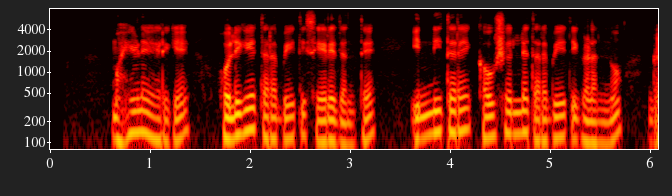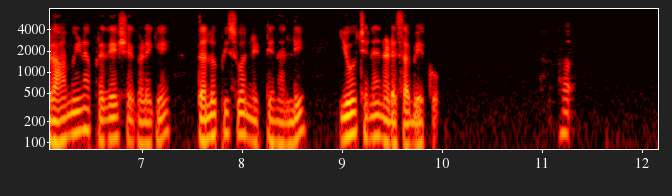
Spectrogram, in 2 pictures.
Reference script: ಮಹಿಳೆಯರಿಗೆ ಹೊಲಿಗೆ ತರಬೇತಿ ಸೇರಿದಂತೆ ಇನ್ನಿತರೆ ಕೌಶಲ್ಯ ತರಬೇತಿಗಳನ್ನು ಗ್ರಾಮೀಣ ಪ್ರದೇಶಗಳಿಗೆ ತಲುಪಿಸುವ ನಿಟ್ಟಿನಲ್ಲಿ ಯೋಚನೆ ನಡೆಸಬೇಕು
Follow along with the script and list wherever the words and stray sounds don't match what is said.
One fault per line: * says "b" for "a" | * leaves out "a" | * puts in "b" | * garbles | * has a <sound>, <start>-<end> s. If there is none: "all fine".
* has a laugh, 11.0-11.4 s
